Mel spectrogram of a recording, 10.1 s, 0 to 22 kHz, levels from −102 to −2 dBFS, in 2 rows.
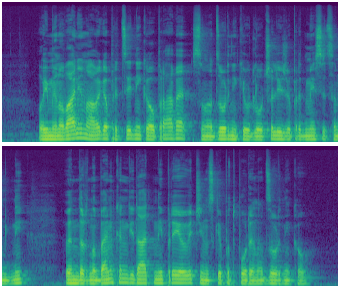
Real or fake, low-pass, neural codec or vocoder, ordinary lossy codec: real; 19.8 kHz; none; none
